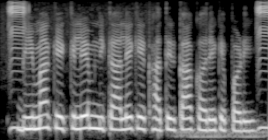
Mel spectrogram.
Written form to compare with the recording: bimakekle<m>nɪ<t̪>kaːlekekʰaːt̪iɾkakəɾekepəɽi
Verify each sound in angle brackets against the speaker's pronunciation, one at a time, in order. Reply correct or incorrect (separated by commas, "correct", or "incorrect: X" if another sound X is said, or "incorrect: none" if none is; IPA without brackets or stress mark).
correct, incorrect: none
